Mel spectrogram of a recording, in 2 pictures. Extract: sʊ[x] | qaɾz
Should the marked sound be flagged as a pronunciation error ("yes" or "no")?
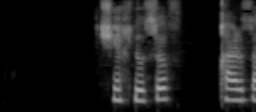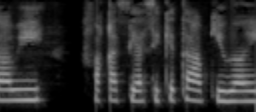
yes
